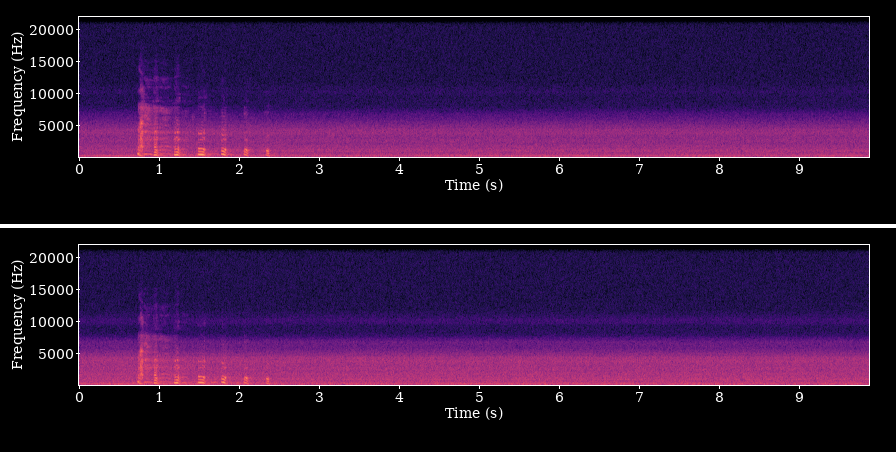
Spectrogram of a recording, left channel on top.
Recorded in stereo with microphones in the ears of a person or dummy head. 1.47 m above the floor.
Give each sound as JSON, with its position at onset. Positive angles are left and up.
{"t": 0.7, "sound": "a giggle", "side_deg": 10, "distance_m": 0.9}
